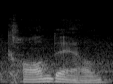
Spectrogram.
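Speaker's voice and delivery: low, soft settling voice; soothing. Retold or imitated. Mature believer calming a younger one, soft and low.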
